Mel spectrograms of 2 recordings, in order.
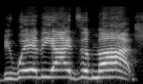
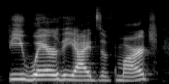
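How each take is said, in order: First: It is said in a strong Boston accent. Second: It is said in a plain, standard accent.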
